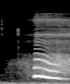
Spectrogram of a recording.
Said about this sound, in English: I can't stop yawning.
